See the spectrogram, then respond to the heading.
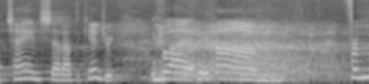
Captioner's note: audience laughing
